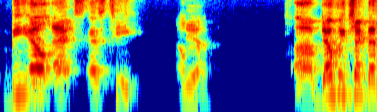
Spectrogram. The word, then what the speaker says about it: Blxst: His name is Black. Spell it with an X. BLXST.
